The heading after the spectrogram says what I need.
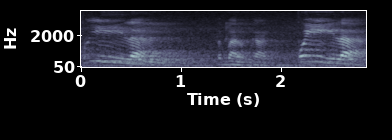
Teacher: Bonyongkan. Qila agak condong ya, artinya ditebalkan.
